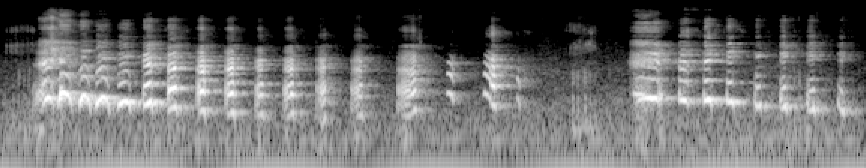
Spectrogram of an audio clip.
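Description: A person laughing in quick giggling bursts, two bouts of rapid "ha-ha" pulses, each starting higher and sinking in pitch, the second starting about four seconds in.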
